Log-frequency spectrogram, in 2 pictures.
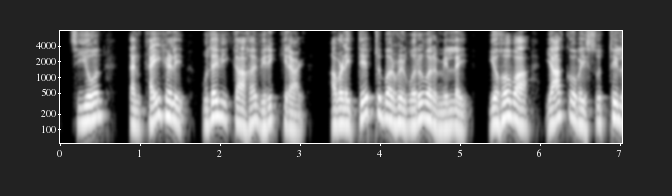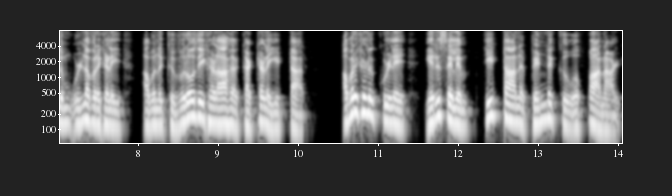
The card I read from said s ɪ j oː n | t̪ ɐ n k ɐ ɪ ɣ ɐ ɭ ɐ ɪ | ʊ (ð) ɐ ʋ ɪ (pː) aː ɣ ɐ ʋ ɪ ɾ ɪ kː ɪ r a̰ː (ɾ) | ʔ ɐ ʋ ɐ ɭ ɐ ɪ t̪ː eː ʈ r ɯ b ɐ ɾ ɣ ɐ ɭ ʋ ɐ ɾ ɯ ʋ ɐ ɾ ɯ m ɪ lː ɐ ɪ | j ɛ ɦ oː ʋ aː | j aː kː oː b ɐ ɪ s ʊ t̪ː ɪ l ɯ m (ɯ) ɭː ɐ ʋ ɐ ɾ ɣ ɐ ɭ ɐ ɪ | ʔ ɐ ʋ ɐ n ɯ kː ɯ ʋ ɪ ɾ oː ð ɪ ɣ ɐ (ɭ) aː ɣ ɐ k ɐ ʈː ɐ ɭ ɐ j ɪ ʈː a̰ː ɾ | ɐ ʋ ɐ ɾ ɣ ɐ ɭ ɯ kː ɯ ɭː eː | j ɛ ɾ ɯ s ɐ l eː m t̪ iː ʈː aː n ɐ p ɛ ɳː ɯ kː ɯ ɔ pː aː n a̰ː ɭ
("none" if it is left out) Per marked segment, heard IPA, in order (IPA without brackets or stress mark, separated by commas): ð, kː, ɭ, ʊ, ɭ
